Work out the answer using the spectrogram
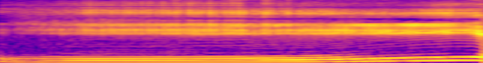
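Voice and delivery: E sliding low to high, held, rising second tone. Teaching the chinese second tone on a syllable: rising pitch, held long. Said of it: "go from a lower pitch to a higher pitch".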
